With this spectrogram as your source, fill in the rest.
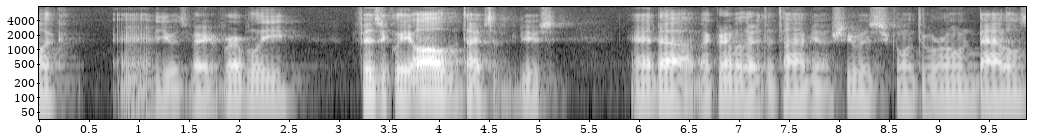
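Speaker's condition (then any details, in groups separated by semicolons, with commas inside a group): Cerebral palsy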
